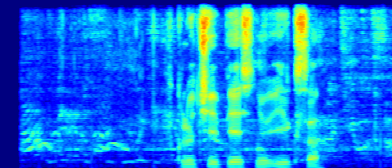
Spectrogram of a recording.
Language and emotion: Russian, neutral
